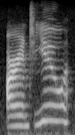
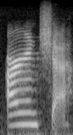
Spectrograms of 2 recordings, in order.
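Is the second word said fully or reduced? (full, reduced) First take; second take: full; reduced. First: The word 'you' is said fully and separately. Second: The words are squished together, 'you' becomes 'ya'. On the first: "Instead of aren't you" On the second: "I say aren't ya"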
